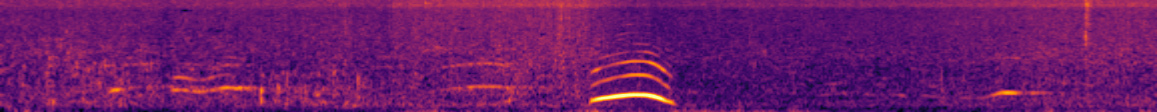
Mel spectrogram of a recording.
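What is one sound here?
A shallow stream trickles over rocks.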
